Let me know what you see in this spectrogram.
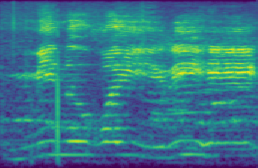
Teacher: نون ساکن کے بعد حروف حلقی میں سے غین آ رہا ہے تو اظہار ہوگا، جلدی سے پڑھیں گے۔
